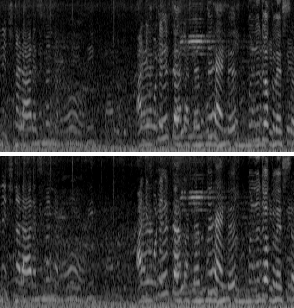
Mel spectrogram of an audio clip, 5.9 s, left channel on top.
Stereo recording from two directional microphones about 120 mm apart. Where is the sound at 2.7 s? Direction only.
5° left (ahead or behind).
